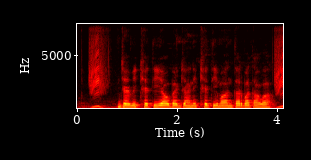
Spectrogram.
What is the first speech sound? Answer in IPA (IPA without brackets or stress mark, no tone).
d͡ʒ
